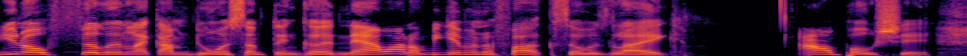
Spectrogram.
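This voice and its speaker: A woman with a Brooklyn accent speaks fairly quickly at a medium pitch with ordinary pitch variation, on a very clean recording with a silent background and a dry, close sound with no echo. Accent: New York (Brooklyn). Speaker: podcast host. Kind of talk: casual chat. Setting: studio. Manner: aggressive-sounding, forceful.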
